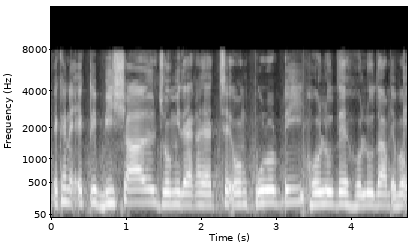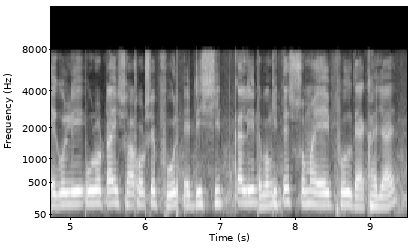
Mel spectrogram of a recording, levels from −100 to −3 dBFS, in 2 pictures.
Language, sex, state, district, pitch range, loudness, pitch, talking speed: Bengali, male, West Bengal, Malda, 160-185 Hz, -12 LUFS, 170 Hz, 160 wpm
